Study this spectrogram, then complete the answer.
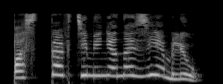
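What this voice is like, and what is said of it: Shouting. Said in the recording (Russian): “Ору”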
